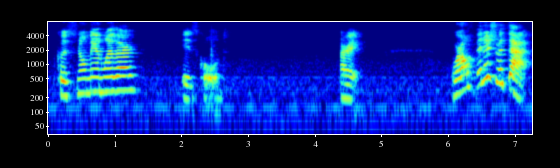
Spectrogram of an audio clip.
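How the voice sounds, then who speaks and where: A woman teacher leading a read-aloud lesson for young children, in an animated, questioning, sing-song way. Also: a little high. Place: classroom-style room. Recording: echoey room, distant mic.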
